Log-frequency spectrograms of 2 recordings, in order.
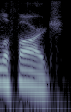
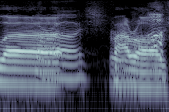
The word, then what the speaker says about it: Farage: driver you have Nigel lafarge we win know how you say is now how do you say his name right time is up you very much what what is it it's nigel farage but has all the little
